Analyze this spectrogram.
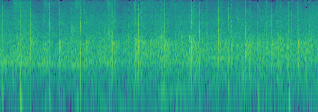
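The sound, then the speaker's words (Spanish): Audience applause at an informal evening contest final, with loud, dense clapping that stays steady and has sharp individual claps popping out of the crowd. “Poneme palma. El día jueves es el señor Marcelo Casal. Fuerte la aplauso. ¡Fuerte el aplauso!”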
